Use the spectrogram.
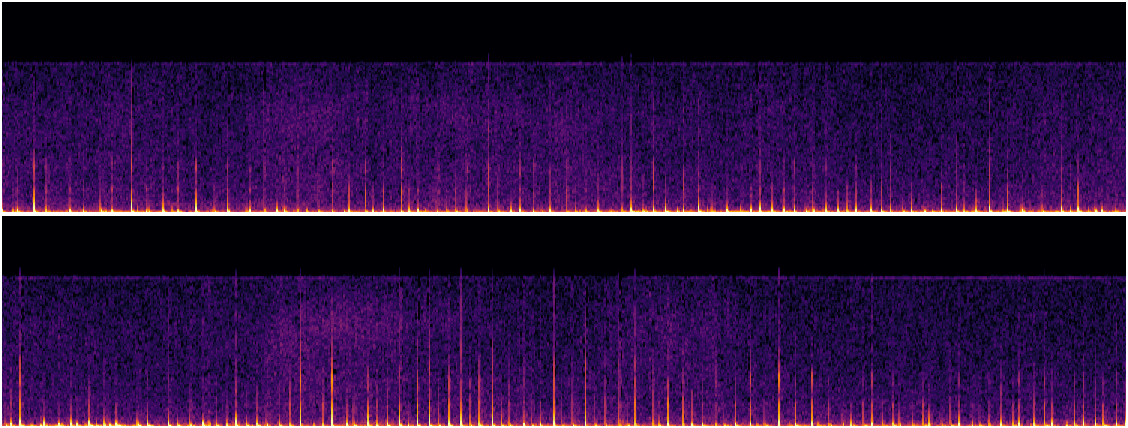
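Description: Two small, solid wooden eggs held in the fingers are tapped with long nails and clicked together. The result is a continuous stream of rapid, dry, dull taps that are mostly low in tone. Each tap dies away almost instantly.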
